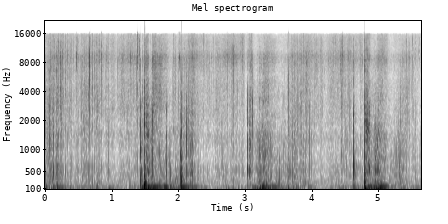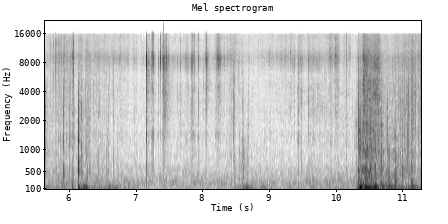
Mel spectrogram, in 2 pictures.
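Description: Hands squeezing and crushing Friction Labs Super Chunky gym chalk in a plastic tub: soft, crunchy squeezes in bursts roughly every one and a half seconds, then a quieter spell of faint crackles before one more burst near the end.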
